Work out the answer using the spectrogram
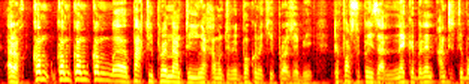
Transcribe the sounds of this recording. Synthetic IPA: ɐlɔkɔmkɔmkɔmkɔmpartiːpɾenantijiŋɡɐxɐmuntinibɔkːɔnɐcipɾɔʒɛbi | tɛfɔɾsupes̬anɛkːɐbɛnɛna̰ntitib

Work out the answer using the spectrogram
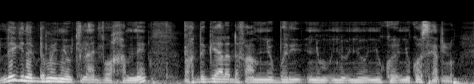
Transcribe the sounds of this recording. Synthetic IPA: lɛːɡinɐk̚dɐmɐjɲɔwcilaːɟ̚buwɐxɐmnɛ | wɐxdəɡːjalːɐdɐfamɲubɐɾiuuɲuɲukɲukɔsɛrlu

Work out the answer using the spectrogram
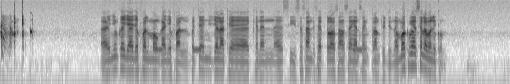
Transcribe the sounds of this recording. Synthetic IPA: ɲuŋkɐɟaɟɐfɐlmɔmɡaɲɐfɐlbɐt͡ʃːɐɲuɟɔlatɛkɐnɛnsisɐsandisɛtɾɔsansɐŋɐnsɐŋtɾantudisnɐmɐkːumɛsɐlaːmɐlekum

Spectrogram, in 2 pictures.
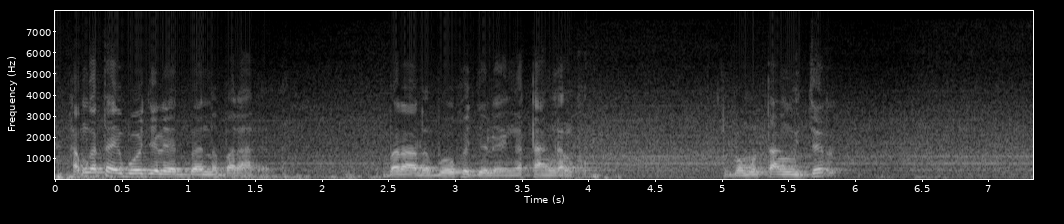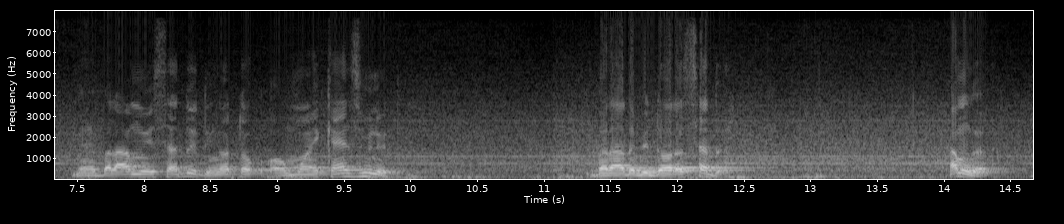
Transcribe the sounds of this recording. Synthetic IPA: hamɡɐtajboːɟəlet̚bɛnːɐbaɾaːdɐ̰ | baɾaːdɐbokoɟəleŋɡɐtaŋɡa̰lko̰ | bomutaŋɡəd͡ʒəɾ | mɛbalamujisɛdːədiŋɡatokomokɛ̃sminut | baɾaːdɐbidɔːɾasɛdə | hamɡɐ̰

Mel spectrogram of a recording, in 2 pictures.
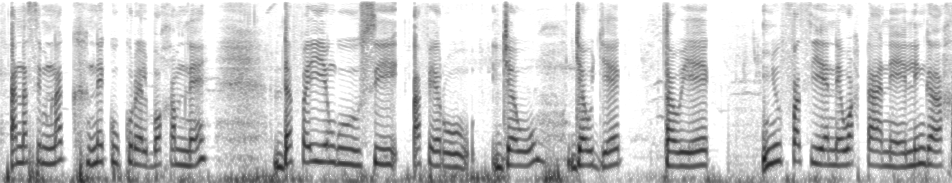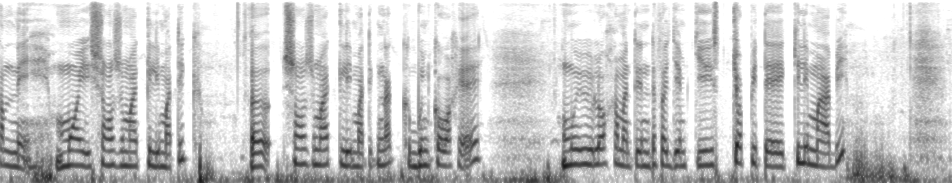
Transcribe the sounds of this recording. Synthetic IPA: ɐnɐsimnɐknɛkːukuɾɛlbɔxɐmnɛ | dɐfɐjeŋɡusiafɛɾuɟɐwɟɐwɟɛk̚ | tɐwjɛk̚ɲufɐsijɛnɛwɐxtaːnɛliŋɡɐxɐmnɛmɔːjʃãːʒmãkilimatik | ʃãːʒmãːklimatiknɐk̚buɲkɔwɐxɛ | mujlɔxɐmɐntɛndɐfɐɟəmcicɔpːitɛkilimãːbi

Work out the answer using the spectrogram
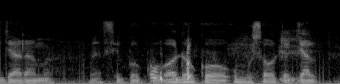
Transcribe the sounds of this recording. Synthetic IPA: d͡ʒaɾama | mɛɾsiɡokuɔdɔkɔumusɔutɔd͡ʒal

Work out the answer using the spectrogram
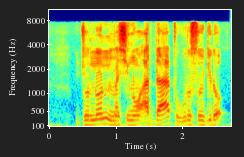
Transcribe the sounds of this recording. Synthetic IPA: d͡ʒɔnːɔnmaʃinɔ̰ʔa̰dːatɔwuɾɔsoːɡiɗɔ

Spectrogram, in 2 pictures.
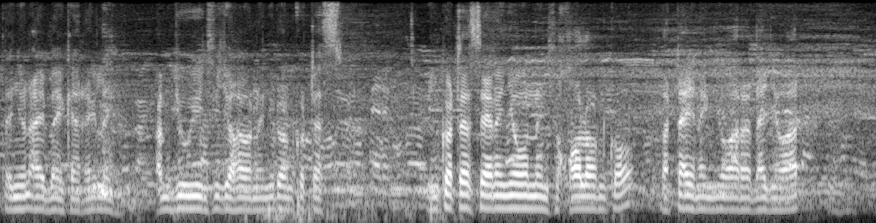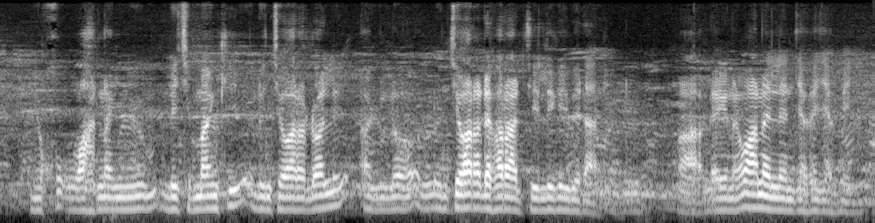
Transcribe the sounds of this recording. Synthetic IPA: tɐɲunajbɐjkɐrɛɡlɛ | ɐmɟuːjiɲfiɟɔxɛwɐnɐɲudɔːnkɔtɛs | iɲkɔtɛstɛnɐɲuwunːɐɲfixɔlɔːnkɔ | bɐtajnɐk̚ɲuwaɾɐdɐɟwaːt̚ | ɲuwaxnɐkɲulit͡ʃimaŋkiluɲt͡ʃiwaɾɐdɔlːiɐklluɲt͡ʃiwaɾɐdɛfɐɾaːt̚ciliɡɐjbida̰ːn | wa̰lɛɡnɐwaxnɐɲlɛnɟɐfɛɟɐfɛj

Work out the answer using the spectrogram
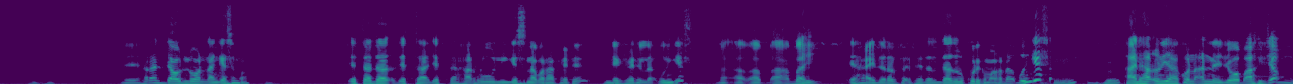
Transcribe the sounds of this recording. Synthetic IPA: ɛɦaɾandidawdindɔwanɗaŋɡɛsma | d͡ʒɛtːadad͡ʒɛtːad͡ʒɛtːaɦaɾoniŋɡɛsnaɓaɾafɛtɛlɛfɛtɛlɗaɓuiŋɡɛs | abahi | ʔɛɦajdaɾɔfɛfɛtɛldadɔlkuɾɛkamakaɗaɓuiŋɡɛs | handɛhaɗɔnjahakɔnaanːɛd͡ʒɔwɓakid͡ʒam

